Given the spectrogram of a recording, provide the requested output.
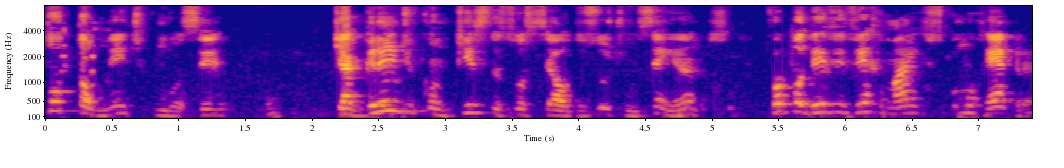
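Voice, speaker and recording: A fairly slow delivery with very wide pitch swings. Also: man. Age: 70s. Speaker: public health expert. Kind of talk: panel discussion.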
